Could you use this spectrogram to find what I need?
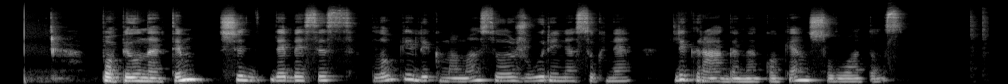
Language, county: Lithuanian, Klaipėda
